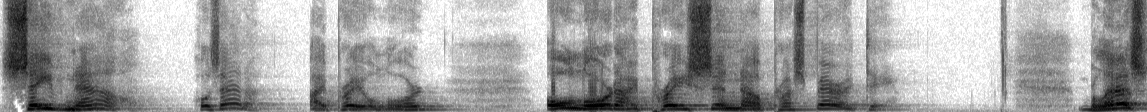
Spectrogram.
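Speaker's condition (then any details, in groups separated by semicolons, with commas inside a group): Hoarseness after vocal cord surgery; hoarse voice, hard for listeners to hear, not smooth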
